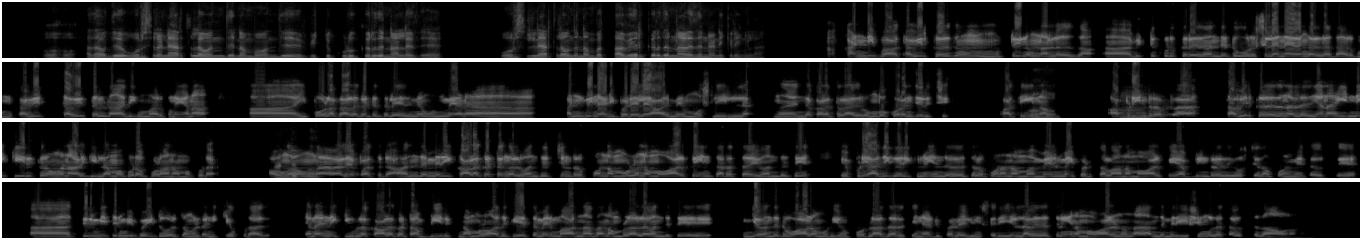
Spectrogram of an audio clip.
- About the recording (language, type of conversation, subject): Tamil, podcast, பழைய உறவுகளை மீண்டும் இணைத்துக்கொள்வது எப்படி?
- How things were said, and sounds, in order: drawn out: "உண்மையான"; in English: "மோஸ்ட்லி"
